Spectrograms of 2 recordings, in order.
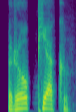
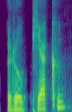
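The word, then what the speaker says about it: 六百: Voici pour la prononciation des centaines. Hyaku, ni hyaku, sanbyaku, yon hyaku, go hyaku, ropyaku, nana hyaku, hapyaku, kyu hyaku.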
